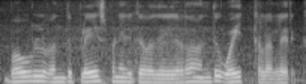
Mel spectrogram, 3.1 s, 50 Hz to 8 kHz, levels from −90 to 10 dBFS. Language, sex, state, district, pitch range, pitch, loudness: Tamil, male, Tamil Nadu, Kanyakumari, 135-155 Hz, 150 Hz, -14 LUFS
